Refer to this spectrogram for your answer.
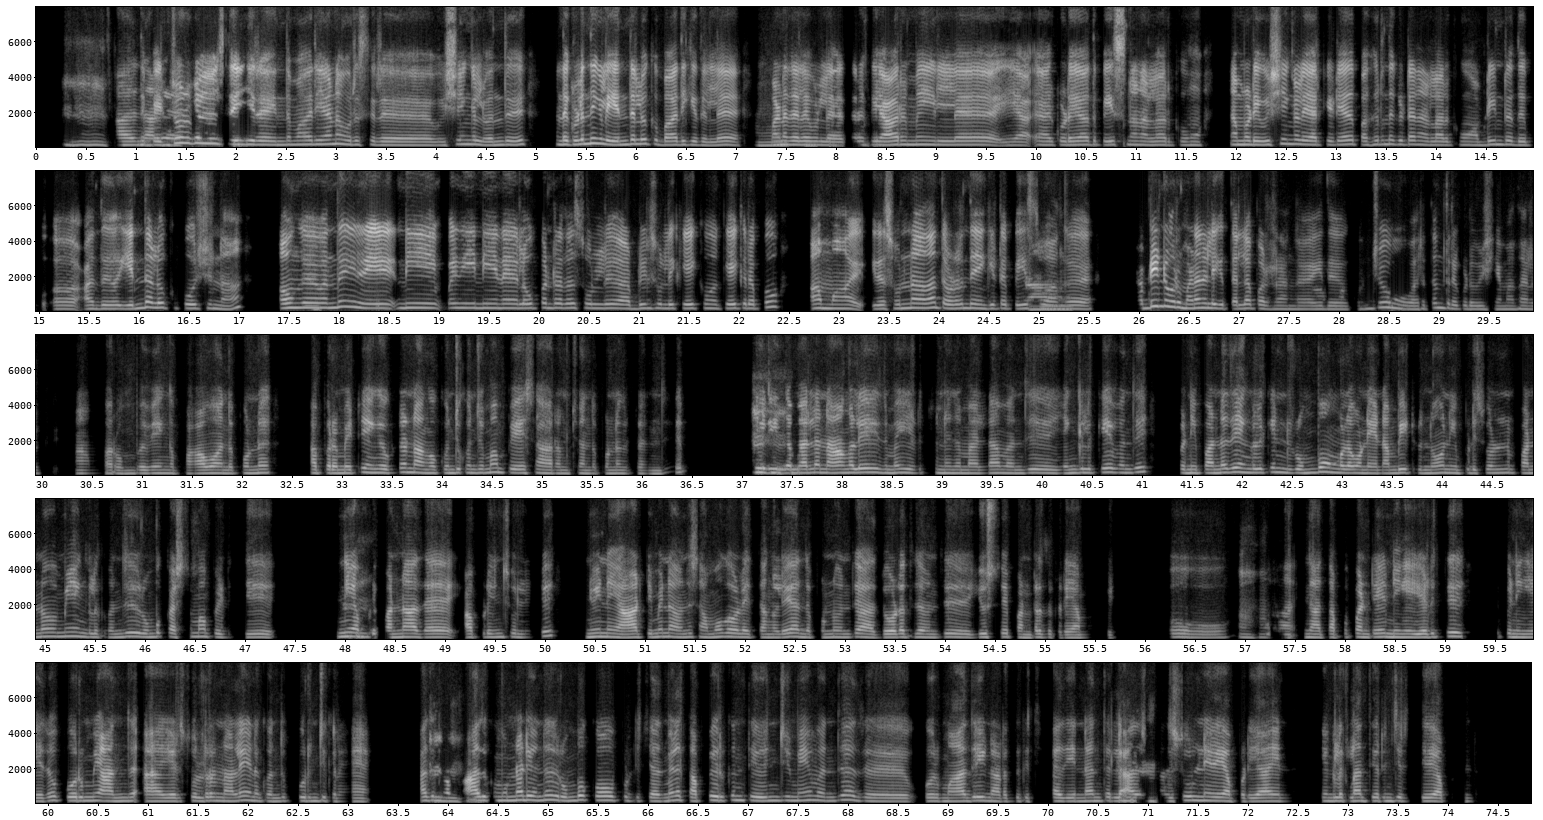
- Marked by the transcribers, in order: other noise; sad: "இது கொஞ்சம் வருத்தம் தரக்கூடிய விஷயமா தான் இருக்கு"
- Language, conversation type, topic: Tamil, podcast, நம்பிக்கை குலைந்த நட்பை மீண்டும் எப்படி மீட்டெடுக்கலாம்?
